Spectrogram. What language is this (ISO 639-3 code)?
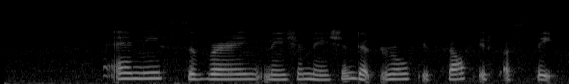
jav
